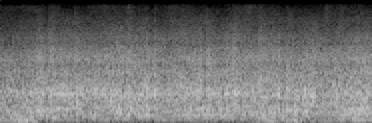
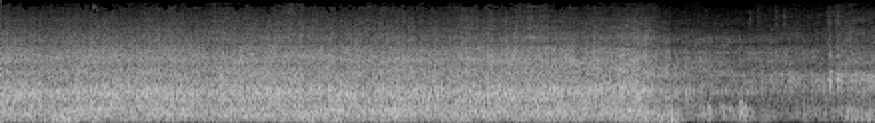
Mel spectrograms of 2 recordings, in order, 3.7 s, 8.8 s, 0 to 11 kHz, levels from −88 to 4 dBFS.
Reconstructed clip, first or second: first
